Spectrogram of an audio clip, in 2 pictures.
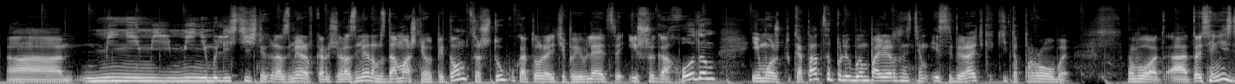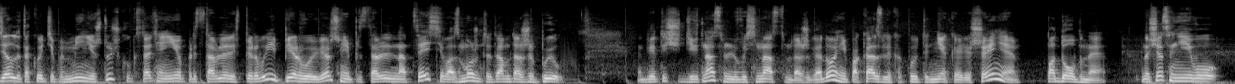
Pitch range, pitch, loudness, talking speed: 120-155 Hz, 135 Hz, -16 LUFS, 155 wpm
